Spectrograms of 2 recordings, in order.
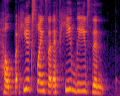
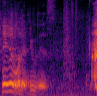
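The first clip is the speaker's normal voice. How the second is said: much softer, lower, slow and tearful, with a sigh; real crying; 8 semitones lower, 12 dB quieter than usual. Real, not acted. Reader admitting to viewers she is crying, tearful. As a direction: talk through real tears, barely holding on. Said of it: "I cried the first time I read this scene".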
